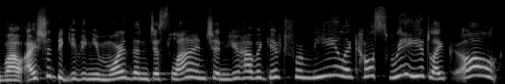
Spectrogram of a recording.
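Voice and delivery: mock-gushing thought, pitch climbing; touched excitement. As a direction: gush at the sweetness of it. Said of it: "in my head, I'm thinking".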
